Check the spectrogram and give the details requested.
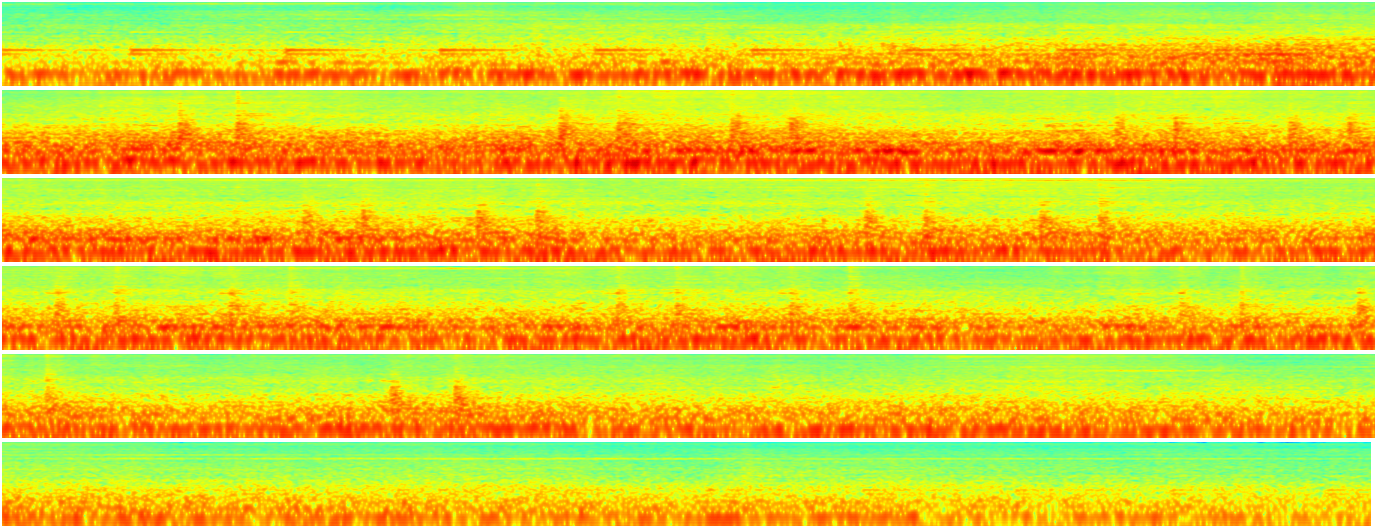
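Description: Odakyu Line electric commuter train passing over a level crossing: a steady low hum with wheels clacking over the rail joints and crossing, growing louder to a peak about eight seconds in and then slowly fading. A thin high wheel squeal comes in near the end.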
